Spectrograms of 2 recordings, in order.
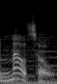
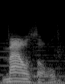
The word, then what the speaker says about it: Mousehole: head over to rampusham ransom then down to mousehole mouthhole next travel north up to tower sester toaster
